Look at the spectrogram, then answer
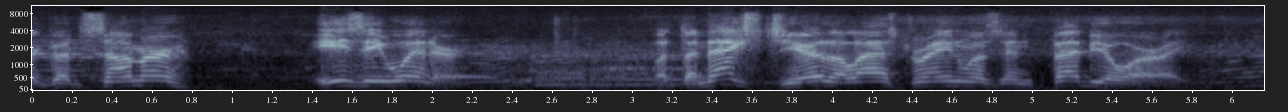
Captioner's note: none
